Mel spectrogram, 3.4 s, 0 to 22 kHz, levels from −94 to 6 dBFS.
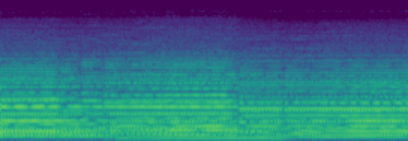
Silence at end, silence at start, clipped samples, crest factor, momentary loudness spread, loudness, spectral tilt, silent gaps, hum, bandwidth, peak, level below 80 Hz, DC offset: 0 s; 0 s; under 0.1%; 12 dB; 5 LU; -20 LUFS; -7.5 dB/octave; none; none; 10.5 kHz; -6 dBFS; -60 dBFS; under 0.1%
